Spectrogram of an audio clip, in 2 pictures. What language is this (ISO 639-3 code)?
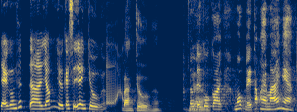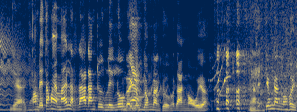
vie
